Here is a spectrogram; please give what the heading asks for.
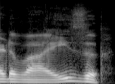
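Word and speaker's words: advise: तो बेटा ये है एडवाइस, से लगता है इसमें, और ये है एडवाइज, इसमें जय लगता है।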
